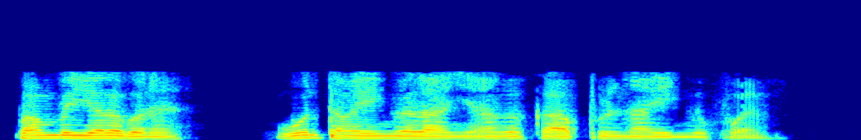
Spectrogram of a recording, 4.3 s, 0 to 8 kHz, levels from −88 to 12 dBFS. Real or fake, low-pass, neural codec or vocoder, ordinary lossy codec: real; 7.2 kHz; none; AAC, 16 kbps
